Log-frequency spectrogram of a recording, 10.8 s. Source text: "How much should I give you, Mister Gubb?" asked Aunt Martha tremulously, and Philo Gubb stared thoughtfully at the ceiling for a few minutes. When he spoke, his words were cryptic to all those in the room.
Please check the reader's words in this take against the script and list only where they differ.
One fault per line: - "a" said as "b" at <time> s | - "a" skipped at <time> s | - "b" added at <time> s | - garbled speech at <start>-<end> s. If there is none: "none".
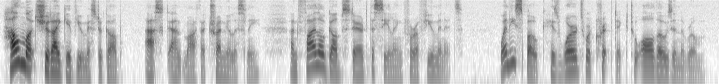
- "thoughtfully" skipped at 5.5 s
